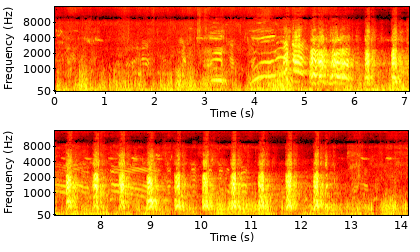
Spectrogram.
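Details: German Shepherd in IGP competition training barking in a steady, loud series of sharp harmonic barks, nearly two per second, after a few softer rising whines and yelps at the start; low background murmur throughout.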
